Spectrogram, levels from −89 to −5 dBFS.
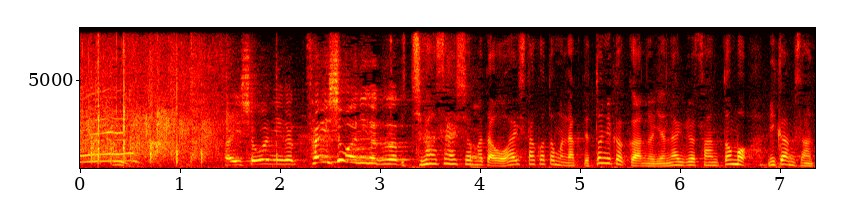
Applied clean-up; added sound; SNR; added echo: none; none; none; none.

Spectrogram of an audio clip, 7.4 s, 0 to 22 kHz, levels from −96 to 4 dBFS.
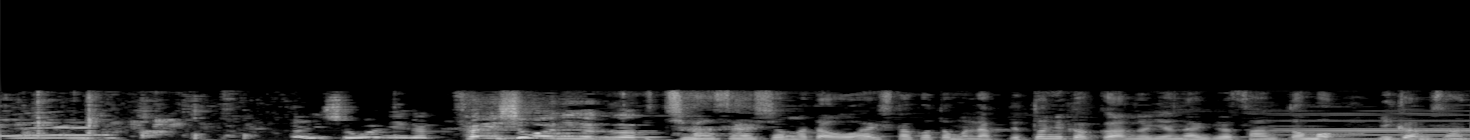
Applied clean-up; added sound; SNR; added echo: classical method Wiener filter.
